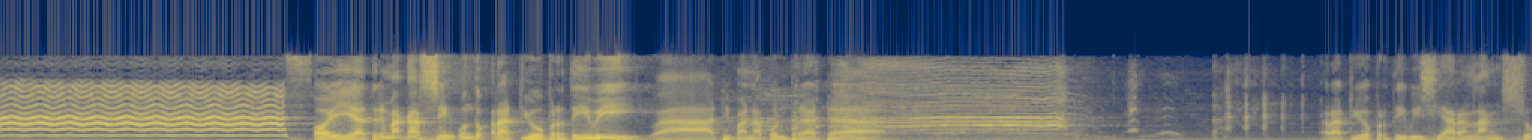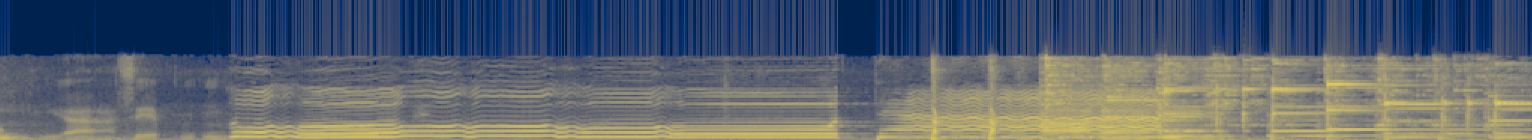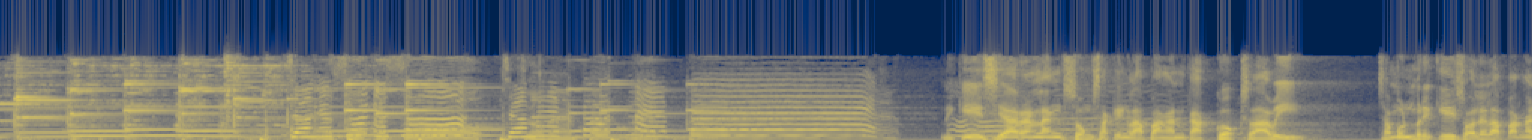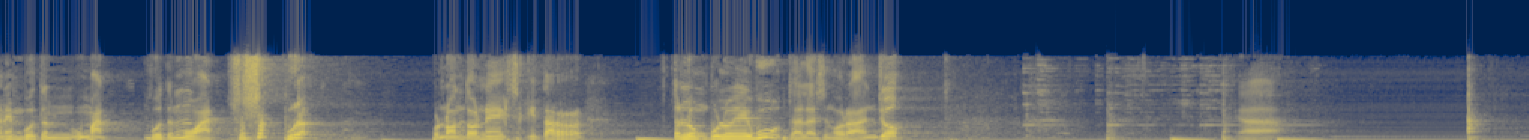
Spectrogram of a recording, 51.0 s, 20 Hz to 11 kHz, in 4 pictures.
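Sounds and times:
gamelan metallophones playing: 0:21.4 - 0:32.8
low drum tone: 0:43.6 - 0:44.2.

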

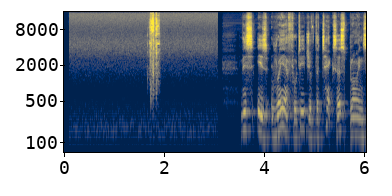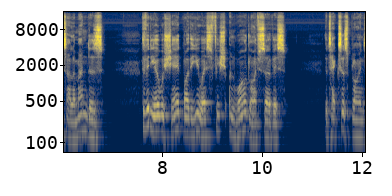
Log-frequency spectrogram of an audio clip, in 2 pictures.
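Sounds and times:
low hum with hiss: 0:00.1 - 0:03.7.

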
